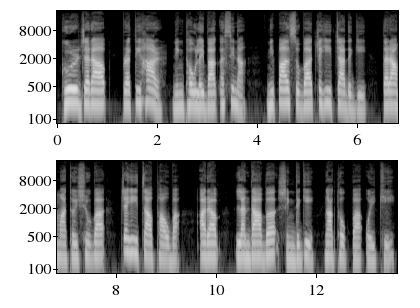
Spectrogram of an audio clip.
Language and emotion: Manipuri, neutral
